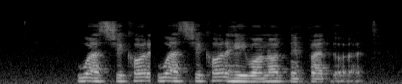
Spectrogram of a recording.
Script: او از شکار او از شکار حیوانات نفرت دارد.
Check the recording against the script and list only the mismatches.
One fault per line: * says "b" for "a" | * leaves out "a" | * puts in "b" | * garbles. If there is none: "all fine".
all fine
